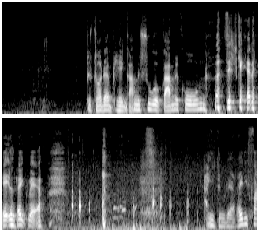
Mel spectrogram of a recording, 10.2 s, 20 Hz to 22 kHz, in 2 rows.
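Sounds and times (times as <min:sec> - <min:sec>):
speech: 0:01.7 - 0:06.4, 0:09.3 - 0:10.2
several hens clucking in a henyard: 0:05.0 - 0:10.2
soft rustling and scratching in a henyard: 0:06.5 - 0:10.2
laughter: 0:06.6 - 0:08.4.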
